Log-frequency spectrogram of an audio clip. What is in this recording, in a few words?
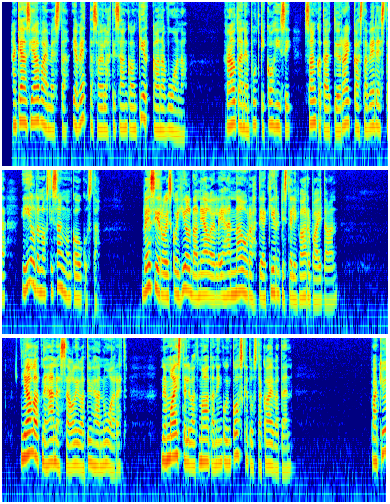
female finnish audiobook narration; english finnish and swedish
